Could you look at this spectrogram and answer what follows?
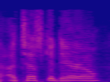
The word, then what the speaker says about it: Atascadero: And these are kids from the inner city, Atascadero, if I'm saying that right. – Yeah. – Wasn't it like Pinky Tuscadero a character? I don't know. Is that her? Yeah, Atascadero.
